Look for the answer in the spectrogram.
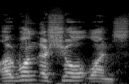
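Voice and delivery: shouting at top of voice. Playing a character who attacks in a forge: shouting at the top of voice. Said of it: "I'm gonna shout at the top of my voice".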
